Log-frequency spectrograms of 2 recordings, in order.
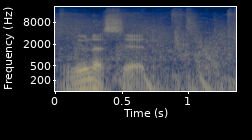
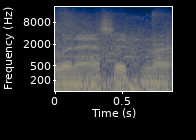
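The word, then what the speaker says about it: Lunacid: as a morning game Luna Sid hey I finally look at me pronouncing it right I still I want to say lun acid I'm not going to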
